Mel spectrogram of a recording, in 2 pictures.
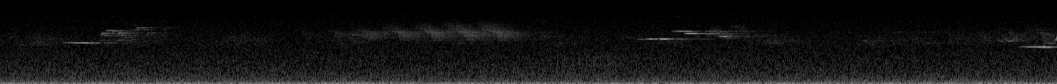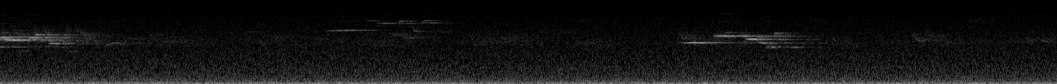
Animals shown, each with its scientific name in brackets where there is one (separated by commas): Scarlet Tanager (Piranga olivacea), Ovenbird (Seiurus aurocapilla), Red-eyed Vireo (Vireo olivaceus), Hermit Thrush (Catharus guttatus)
